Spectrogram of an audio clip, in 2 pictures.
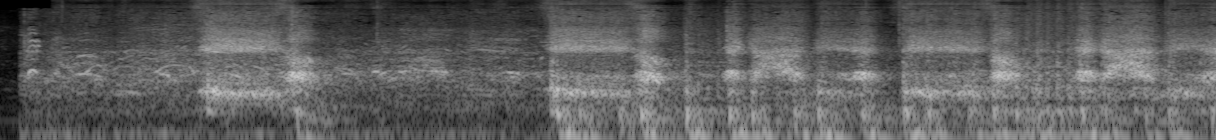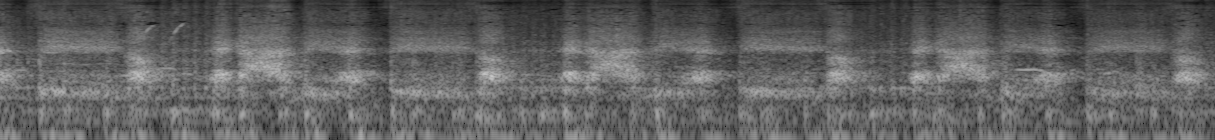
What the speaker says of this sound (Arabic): تعال نسمع جماهير الزمالك عملت ايه مع زيزو امبارح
